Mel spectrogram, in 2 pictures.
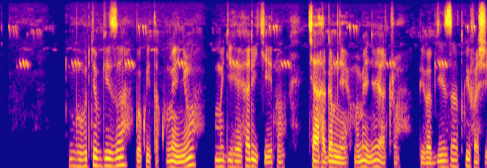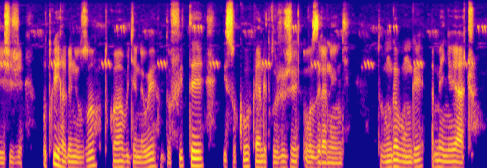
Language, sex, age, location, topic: Kinyarwanda, male, 36-49, Kigali, health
